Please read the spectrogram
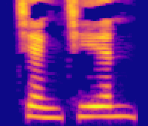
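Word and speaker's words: chen chiên (强箭): Cường tiễn, từ, cường tiễn, đọc là, chen chiên, hải âm hoàn toàn với, cưỡng gian,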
